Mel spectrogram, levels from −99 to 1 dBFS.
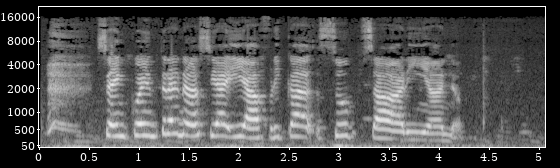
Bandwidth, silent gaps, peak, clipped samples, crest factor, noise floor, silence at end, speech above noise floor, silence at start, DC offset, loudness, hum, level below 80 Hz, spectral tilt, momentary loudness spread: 16.5 kHz; none; 0 dBFS; under 0.1%; 16 dB; -45 dBFS; 0.6 s; 29 dB; 0.1 s; under 0.1%; -14 LUFS; none; -38 dBFS; -1.5 dB/octave; 10 LU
